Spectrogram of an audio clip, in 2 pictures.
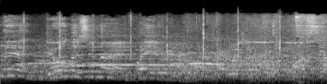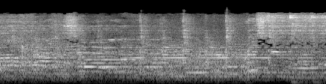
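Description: Crowd applause and cheering welcome a guest freestyle performer from Tomsk at a Novosibirsk event, a dense, steady wash of clapping at close range that holds loud and even throughout.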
